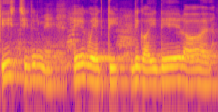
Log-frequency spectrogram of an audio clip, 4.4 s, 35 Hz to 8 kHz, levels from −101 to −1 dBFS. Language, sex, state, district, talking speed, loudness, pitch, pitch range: Hindi, male, Uttar Pradesh, Saharanpur, 125 wpm, -15 LUFS, 155 Hz, 145-170 Hz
